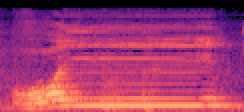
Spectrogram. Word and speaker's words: غین: زبان کا حلق کا تیسرا حصہ جو ہے یہاں سے اس کی آواز پور ہوگی غین.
